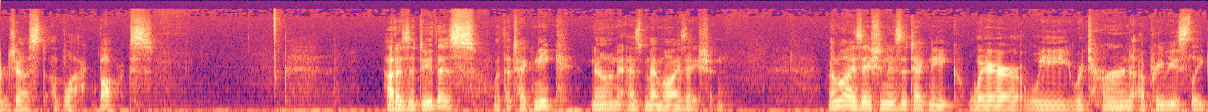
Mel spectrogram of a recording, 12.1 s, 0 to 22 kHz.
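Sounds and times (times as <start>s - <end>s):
person speaking: 0.0s - 2.9s, 3.6s - 7.5s, 8.2s - 12.0s.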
